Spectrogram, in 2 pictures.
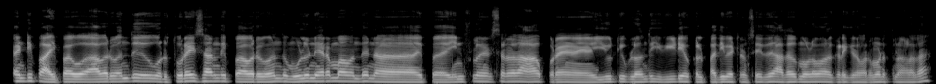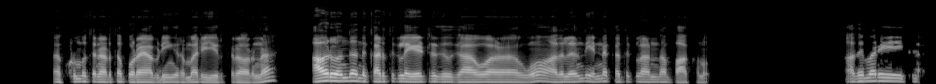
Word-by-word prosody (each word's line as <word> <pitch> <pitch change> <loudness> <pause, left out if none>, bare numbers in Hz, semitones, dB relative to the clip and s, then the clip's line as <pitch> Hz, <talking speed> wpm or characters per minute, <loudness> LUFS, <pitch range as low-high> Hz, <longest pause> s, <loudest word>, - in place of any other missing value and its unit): கண்டிப்பா. 155 0 +1
இப்போ 125 - -1 0.3
அவர் 130 +1 +2
வந்து 150 +2 -1 0.2
ஒரு 125 -3 -2
துறை 145 +2 +3
சார்ந்த 145 0 +1
இப்போ 130 -1 -2
அவரு 125 -1 +2
வந்து 140 +1 -2
முழு 140 +3 +2
நேரமா 145 +1 +1
வந்து 140 +2 -2
"நான் 115 -2 +2
இப்ப 110 +1 -7 0.2
இன்ஃப்ளூயன்சரா 130 +1 -4
தான் 125 -2 +3
ஆகப் 125 0 -2
போறேன். 115 0 +1 0.4
யூடியூப்ல 125 -1 -3
வந்து 130 +2 -5
வீடியோக்கள் 125 -3 -2
பதிவேற்றம் 115 -1 -2
செய்து 115 +1 -2
அதன் 120 +1 -1
மூலமா 120 +1 0
கிடைக்கிற 110 -1 -4
வருமானத்தினால 110 0 -5
தான் 160 +5 -6 0.6
நான் 120 - -4
குடும்பத்தை 130 -2 -2
நடத்தப் 115 +1 -2
போறேன்." 115 -1 +4
அப்படிங்கிற 110 0 -2
மாதிரி 110 -1 +1
இருக்கிறவர்னா, 100 +5 -1 0.5
அவர் 165 +2 +9
வந்து 160 +2 +3
அந்த 140 -3 -1
கருத்துக்களை 130 0 +2
ஏற்றுக்கிறதுக்காகவும் 115 -1 +1
அதுலேருந்து 125 +4 0
என்ன 145 - -2
கத்துக்கலாம்ன்னு 120 -1 -3
தான் 110 - -9
பார்க்கணும். 100 - -5 1.4
அதேமாதிரி, 155 +4 +2 0.2
க 140 - -11
120 Hz, 155 wpm, -23 LUFS, 115-135 Hz, 1.4 s, அவர்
